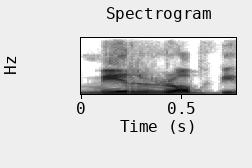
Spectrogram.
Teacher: এই নুনটা বাদ হয়ে যাবে, বাদ হয়ে গিয়ে মি থেকে র এর উপরে চলে যাবে, এবং এই আচ্ছা, মিন এই এবং র এই দুটো একসাথে হয়ে যাবে, মির রব্বি হয়ে যাবে। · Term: ইদগাম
